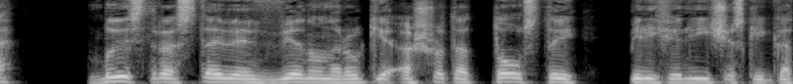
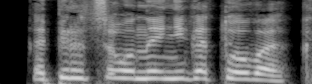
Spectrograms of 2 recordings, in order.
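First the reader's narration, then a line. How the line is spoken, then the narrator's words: Distant shout. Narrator (Russian): крикнула от телефона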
